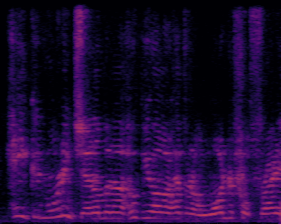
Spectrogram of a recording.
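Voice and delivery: high, sugary cheerful greeting; mock chipper politeness, high and fast; overly polite Corey. Tattoo artist imitating Corey greeting coworkers, high and chirpy. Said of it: "Corey's like".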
